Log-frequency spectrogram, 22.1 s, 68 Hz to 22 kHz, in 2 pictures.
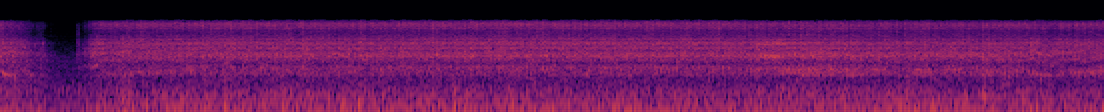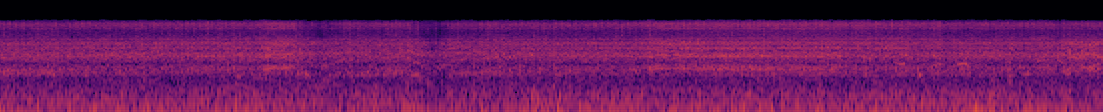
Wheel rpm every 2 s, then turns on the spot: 80, 160, 160, 160, 160, 150, 160, 110, 160, 160, 160.
none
